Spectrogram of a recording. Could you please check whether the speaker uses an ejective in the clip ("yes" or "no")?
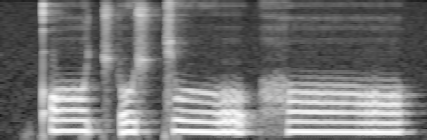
yes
